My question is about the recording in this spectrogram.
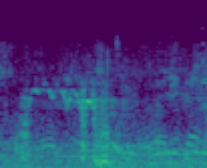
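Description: A horse neighing in the background: one wavering high call lasting about a second, over a steady low rumble of ambience.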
